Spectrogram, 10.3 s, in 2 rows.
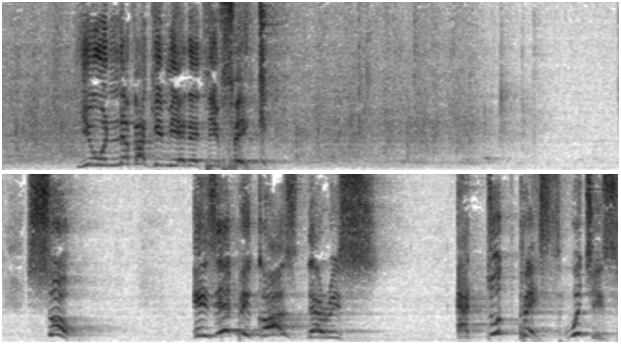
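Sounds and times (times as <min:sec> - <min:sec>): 
crowd clapping: 0:00.0 - 0:04.6
speech: 0:00.6 - 0:02.3, 0:05.4 - 0:05.9, 0:06.8 - 0:08.3, 0:09.0 - 0:10.2.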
